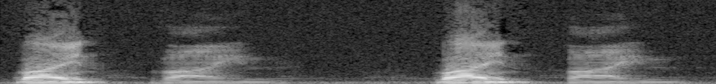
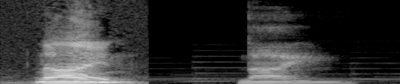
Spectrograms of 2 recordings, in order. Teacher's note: the duration of the German vowel combination is considerably shorter than the English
